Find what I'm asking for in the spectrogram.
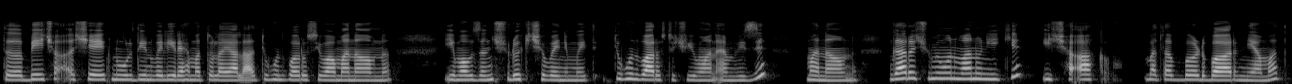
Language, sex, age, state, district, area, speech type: Kashmiri, female, 18-30, Jammu and Kashmir, Bandipora, rural, spontaneous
